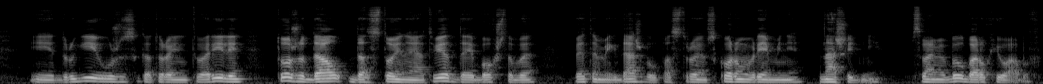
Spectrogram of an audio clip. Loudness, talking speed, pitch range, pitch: -27 LUFS, 160 wpm, 105-130 Hz, 115 Hz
